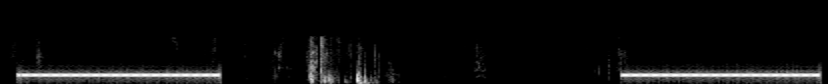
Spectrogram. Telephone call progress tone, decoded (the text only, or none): ringback tone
